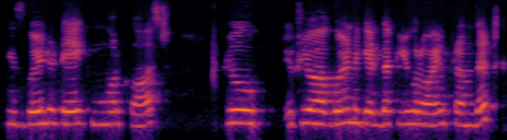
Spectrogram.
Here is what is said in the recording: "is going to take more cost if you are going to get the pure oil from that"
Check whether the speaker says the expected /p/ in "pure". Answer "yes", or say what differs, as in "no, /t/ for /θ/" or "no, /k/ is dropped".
no, /f/ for /p/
